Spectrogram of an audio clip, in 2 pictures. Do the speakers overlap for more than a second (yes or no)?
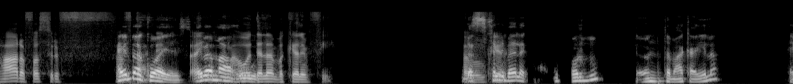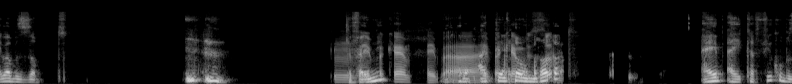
yes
